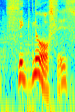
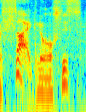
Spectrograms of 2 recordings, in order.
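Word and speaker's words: Psygnosis: for the Liverpool based signosis or sosis whichever way you want to pronounce that and in the sequel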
